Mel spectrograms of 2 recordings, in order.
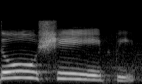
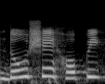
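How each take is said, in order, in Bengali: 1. 'e'-কে 'h' ছাড়াই দীর্ঘ করে টানা হয়। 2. 'pi'-এর আগে একটি 'h' ধ্বনি উচ্চারিত হয়। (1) "এর আগের অক্ষরটা দীর্ঘ উচ্চারণ করছি" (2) "কেউ বলবো না"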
